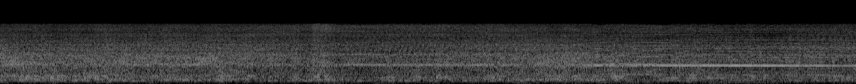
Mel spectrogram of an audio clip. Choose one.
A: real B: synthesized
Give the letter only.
B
